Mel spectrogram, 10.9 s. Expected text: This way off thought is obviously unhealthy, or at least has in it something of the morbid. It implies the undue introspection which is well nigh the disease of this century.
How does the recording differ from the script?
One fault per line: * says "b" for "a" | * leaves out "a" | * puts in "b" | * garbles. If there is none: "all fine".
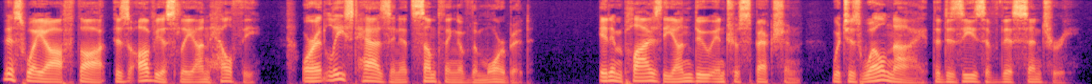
all fine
